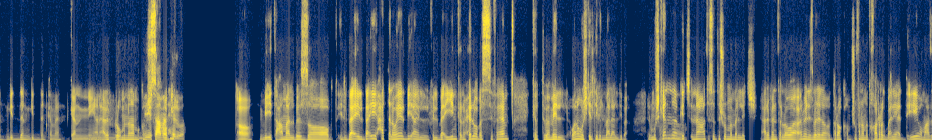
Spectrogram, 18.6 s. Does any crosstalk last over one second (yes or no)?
yes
